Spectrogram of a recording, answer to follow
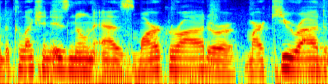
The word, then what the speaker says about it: MARKERAD: I go on the collection is known as mark rod or mark you rod like the actual pronunciation is like mark you rod but obviously that's difficult to pronounce I don't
